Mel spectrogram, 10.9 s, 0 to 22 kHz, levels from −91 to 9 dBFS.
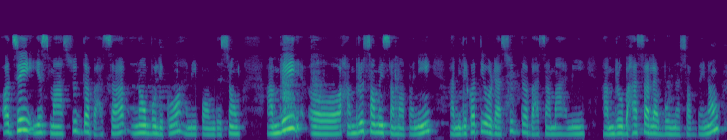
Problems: constant background noise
